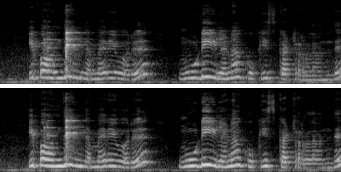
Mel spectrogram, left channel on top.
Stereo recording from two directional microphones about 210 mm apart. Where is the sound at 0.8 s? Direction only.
55° right (ahead or behind).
